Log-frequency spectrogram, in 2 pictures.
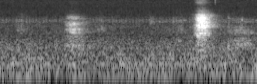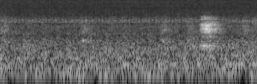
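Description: Three short, noisy nasal bursts: snorts or small sneezes against quiet room hiss.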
